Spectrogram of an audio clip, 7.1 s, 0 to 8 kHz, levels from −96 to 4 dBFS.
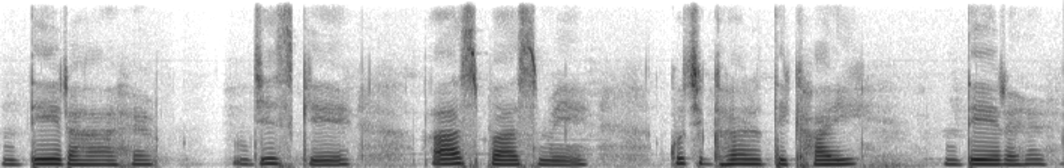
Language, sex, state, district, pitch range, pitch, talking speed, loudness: Hindi, female, Uttarakhand, Tehri Garhwal, 200-220 Hz, 210 Hz, 100 wpm, -17 LUFS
